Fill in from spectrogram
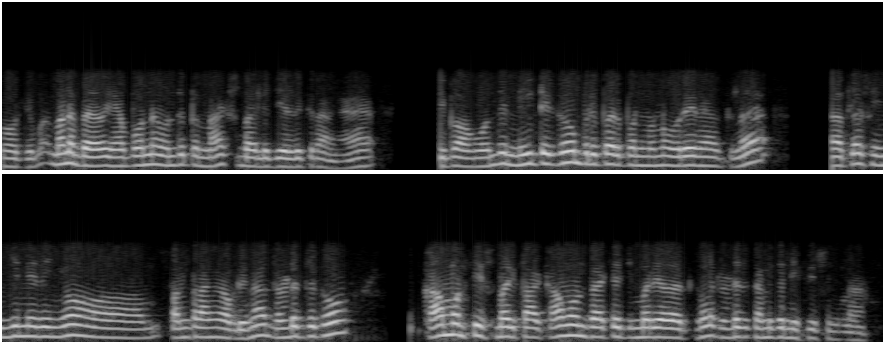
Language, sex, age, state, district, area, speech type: Tamil, male, 30-45, Tamil Nadu, Ariyalur, rural, conversation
